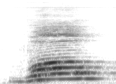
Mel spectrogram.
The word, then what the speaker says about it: واو: ওয়াও, ওয়াওটা উচ্চারণ হয় প্রথম মুখটি গোল থাকবে, তারপরে ওই অ উচ্চারণ হওয়ার পরে আবার ওই একই জায়গায় গোলে চলে আসবে।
